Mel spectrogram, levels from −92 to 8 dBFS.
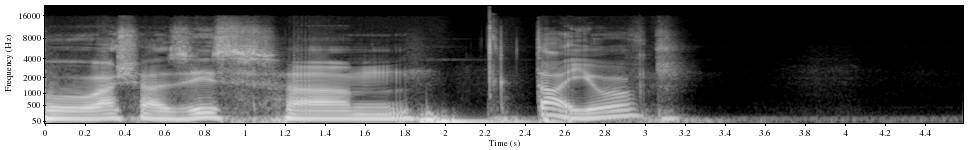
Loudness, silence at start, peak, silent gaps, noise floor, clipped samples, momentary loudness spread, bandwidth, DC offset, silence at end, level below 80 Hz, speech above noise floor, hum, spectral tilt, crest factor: -11 LUFS; 0 s; 0 dBFS; none; -50 dBFS; under 0.1%; 10 LU; 14 kHz; under 0.1%; 1.25 s; -20 dBFS; 40 dB; none; -5.5 dB/octave; 12 dB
